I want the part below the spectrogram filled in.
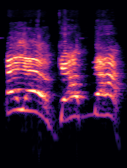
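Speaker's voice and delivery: high, loud mocking Cockney squeal. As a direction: shriek it like a Cockney flower girl. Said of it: "Audrey Hepburn going".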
